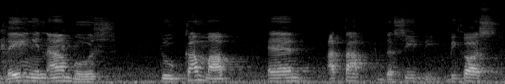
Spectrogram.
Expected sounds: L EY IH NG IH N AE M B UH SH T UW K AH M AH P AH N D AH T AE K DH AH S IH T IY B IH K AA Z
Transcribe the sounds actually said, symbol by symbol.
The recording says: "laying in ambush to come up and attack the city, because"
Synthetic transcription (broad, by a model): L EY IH NG IH N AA M B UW S T UW K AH M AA P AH N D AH T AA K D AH S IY T IY B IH K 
